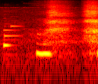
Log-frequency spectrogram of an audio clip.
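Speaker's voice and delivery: a sad, breathy sigh before answering; heavy sigh. Real, not acted. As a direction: let out a weary sigh. Reacting to "unfair.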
